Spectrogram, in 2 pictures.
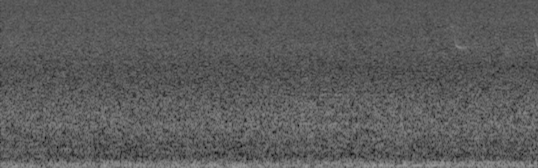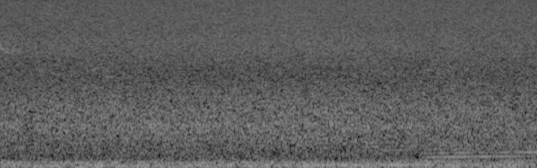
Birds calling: unidentified bird

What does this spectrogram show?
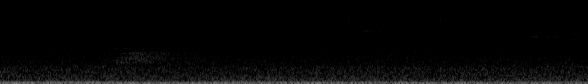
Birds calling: Black-capped Chickadee (Poecile atricapillus)
unidentified bird
Red-bellied Woodpecker (Melanerpes carolinus)
Eastern Phoebe (Sayornis phoebe)

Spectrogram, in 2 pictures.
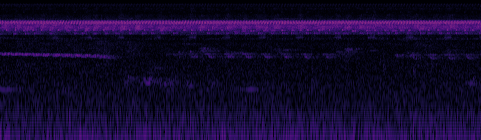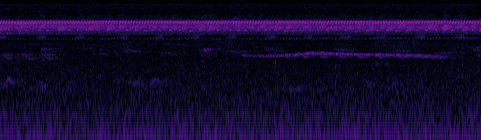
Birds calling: Hauxwell's Thrush (Turdus hauxwelli)
unidentified bird
Plumbeous Pigeon (Patagioenas plumbea)
Black-faced Antthrush (Formicarius analis)
Rufous-fronted Antthrush (Formicarius rufifrons)
Goeldi's Antbird (Akletos goeldii)
Gray-fronted Dove (Leptotila rufaxilla)

